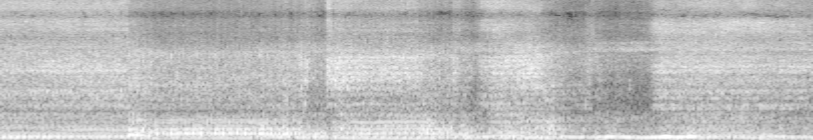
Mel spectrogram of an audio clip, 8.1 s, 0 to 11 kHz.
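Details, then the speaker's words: Old motorhome V8 on a road test: deep rumble swells, then sags and stumbles instead of picking up, bogging and refusing throttle; owners suspect fuel starvation, possibly fuel pump or clogged filters, not confirmed. "They don't like the beans! I think it's running out of fuel. We might need a fuel pump."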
